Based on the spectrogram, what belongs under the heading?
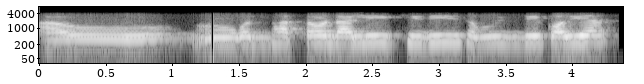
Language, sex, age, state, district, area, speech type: Odia, female, 45-60, Odisha, Gajapati, rural, conversation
